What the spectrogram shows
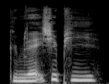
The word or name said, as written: gymnasiepige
